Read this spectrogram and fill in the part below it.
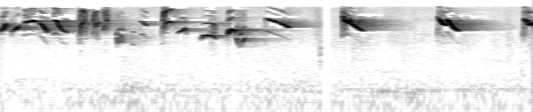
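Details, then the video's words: Oriental white-eye singing to provoke other birds: a busy tangle of high sliding whistles and rough notes, then after a short gap several separate sharp descending whistled phrases about a second apart. "Pleci gacor ngerol nembak kasar cocok mancing emosi"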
